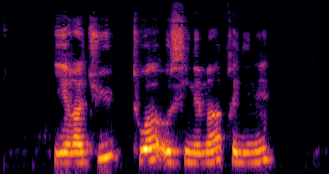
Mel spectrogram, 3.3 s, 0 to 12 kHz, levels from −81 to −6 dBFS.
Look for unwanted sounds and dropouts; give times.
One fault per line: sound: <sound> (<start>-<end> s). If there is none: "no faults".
no faults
